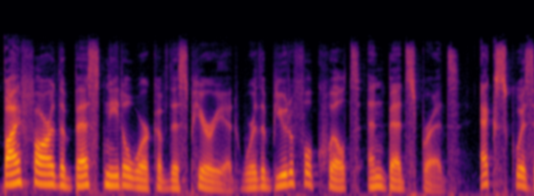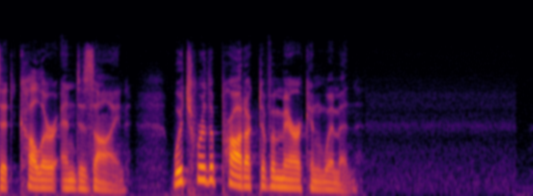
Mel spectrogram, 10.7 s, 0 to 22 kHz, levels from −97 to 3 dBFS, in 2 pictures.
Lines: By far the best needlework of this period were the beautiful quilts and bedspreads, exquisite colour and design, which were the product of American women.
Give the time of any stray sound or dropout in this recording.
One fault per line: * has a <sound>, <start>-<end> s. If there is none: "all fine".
all fine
